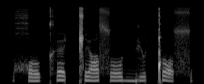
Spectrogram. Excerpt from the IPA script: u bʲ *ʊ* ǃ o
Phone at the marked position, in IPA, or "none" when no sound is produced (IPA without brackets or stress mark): ʊ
